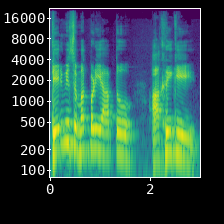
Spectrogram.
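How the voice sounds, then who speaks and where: A man teaching a group Bible study, explaining passages slowly and patiently, with pauses and fillers. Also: high-pitched.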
